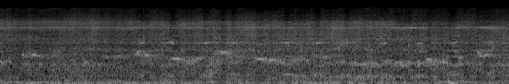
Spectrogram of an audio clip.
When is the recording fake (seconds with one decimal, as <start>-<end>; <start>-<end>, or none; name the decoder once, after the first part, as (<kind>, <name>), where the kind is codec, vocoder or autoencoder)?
0.0-3.7 (autoencoder, DAC-VAE); 4.3-5.1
